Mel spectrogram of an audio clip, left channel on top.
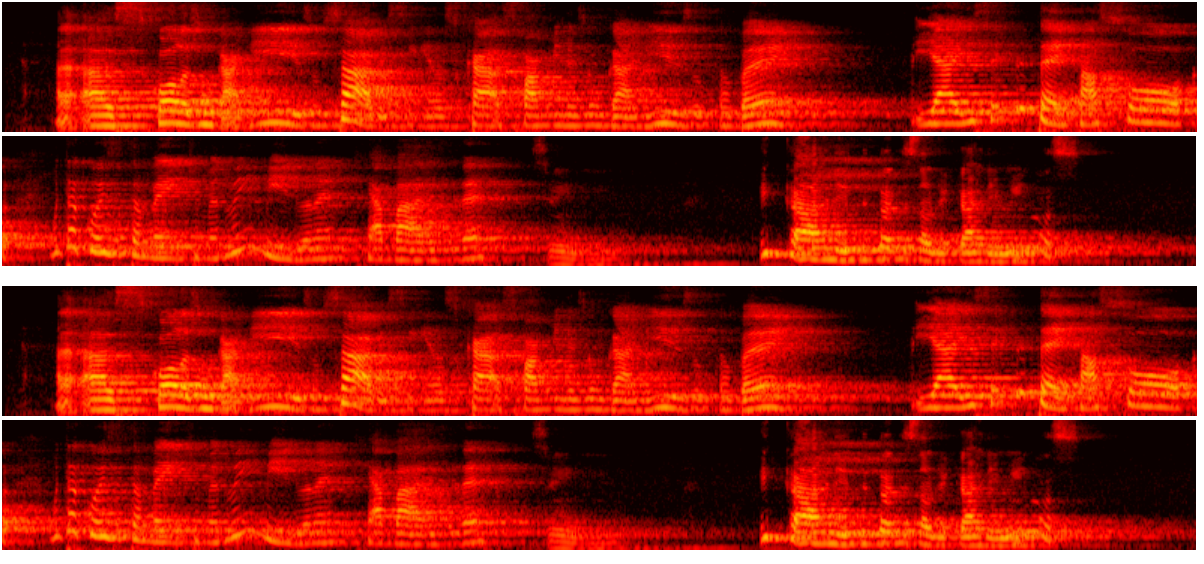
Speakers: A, on the left; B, on the right.
A: A- As escolas organizam, sabe? Assim, as, ca- as famílias organizam também. E aí sempre tem paçoca, muita coisa também de amendoim e milho, né? Que é a base, né?
B: Sim. E carne,
A: E
B: tem tradição de carne em Minas?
